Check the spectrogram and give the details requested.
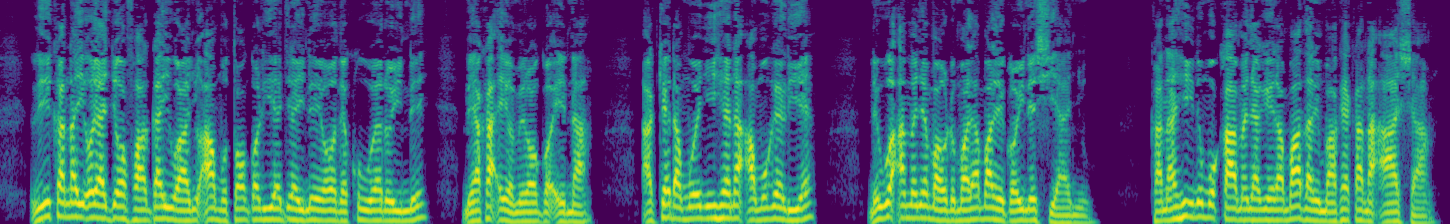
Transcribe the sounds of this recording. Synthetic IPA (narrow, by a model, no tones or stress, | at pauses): ɾiːkanaioɾead͡ʒɛhɔvaɡaiwaɲṵʔamotɔɡɔɾiɾɛd͡ʒɛɾainejɔðɛkouwɛɾoine | meakaʔejɔmeɾɔɡɔena | akɛdamweɲiːɦɛnaʔamoɣɛɾiɛ | neɣwɔʔamɛɲɛmaodomaɾeamaɾeɡɔineɕjaɲu | kanaɦiːnemokamɛɲaɣeɾamaðanimakɛkana̰ʔaʃa̰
